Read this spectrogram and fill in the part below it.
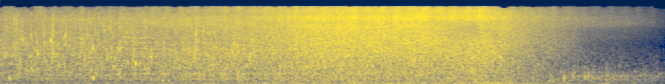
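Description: A waterfall rushes in the Call of Duty Ghosts video game, a loud, steady roar of churning water that swells slightly and then begins to fade, with no voices.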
